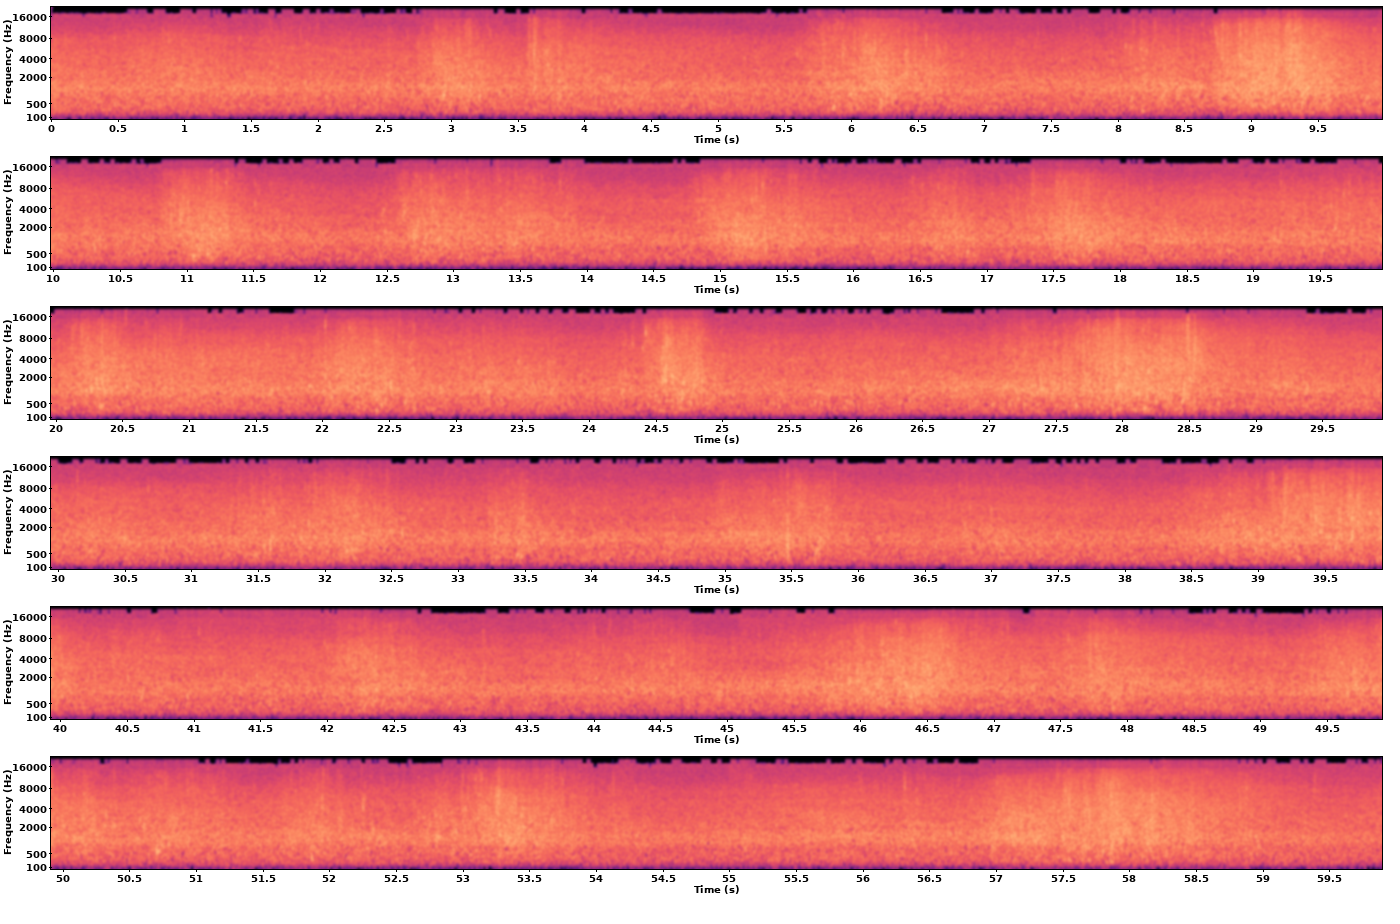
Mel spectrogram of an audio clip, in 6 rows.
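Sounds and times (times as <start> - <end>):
rushing water: 0.0 - 59.9.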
